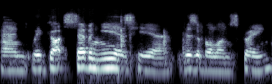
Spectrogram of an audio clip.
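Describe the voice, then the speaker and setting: A somewhat breathy voice with ordinary pitch variation and a slight Australian accent. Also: man. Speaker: interim finance director. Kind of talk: webinar presentation.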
